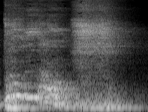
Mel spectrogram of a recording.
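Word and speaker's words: δοῦλος: In the Greek, bondservant is pronounced doulos, which means slave, which means one who is in a permanent relationship of servitude to another.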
